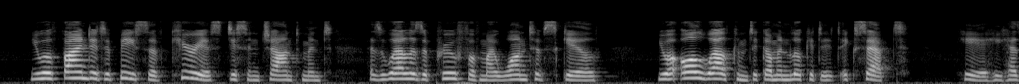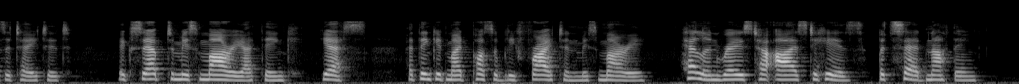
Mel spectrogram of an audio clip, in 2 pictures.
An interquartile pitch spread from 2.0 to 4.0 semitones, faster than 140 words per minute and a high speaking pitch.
Yes: average, 3.3 semitones; average, 170 wpm; high, 220 Hz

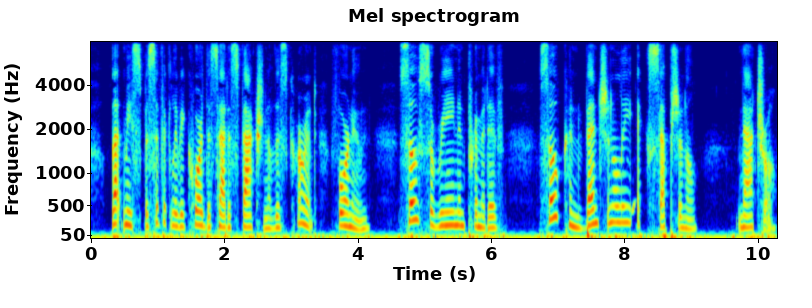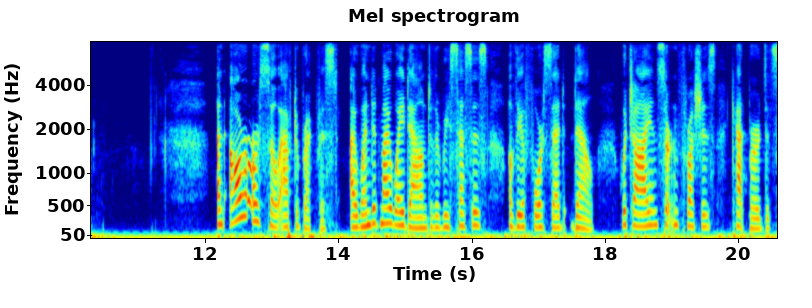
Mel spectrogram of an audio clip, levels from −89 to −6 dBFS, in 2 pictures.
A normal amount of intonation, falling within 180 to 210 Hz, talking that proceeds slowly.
Yes: average, 3.7 semitones; medium, 185 Hz; slow, 130 wpm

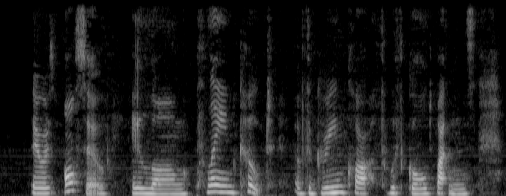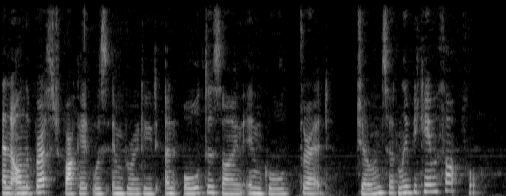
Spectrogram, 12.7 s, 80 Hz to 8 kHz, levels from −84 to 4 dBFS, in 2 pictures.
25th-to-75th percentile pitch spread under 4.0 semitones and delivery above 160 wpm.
No: average, 2.8 semitones; average, 145 wpm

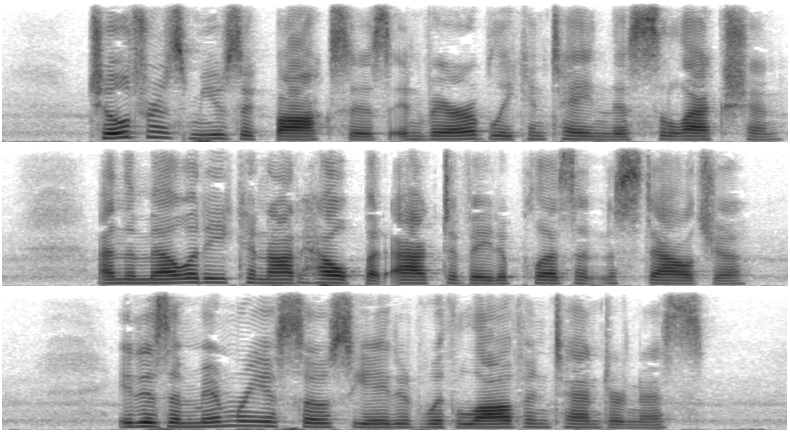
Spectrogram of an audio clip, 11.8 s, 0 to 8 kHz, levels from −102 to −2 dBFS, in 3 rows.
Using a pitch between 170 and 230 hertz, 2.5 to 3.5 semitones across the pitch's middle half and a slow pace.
Yes: high, 190 Hz; average, 2.8 semitones; slow, 130 wpm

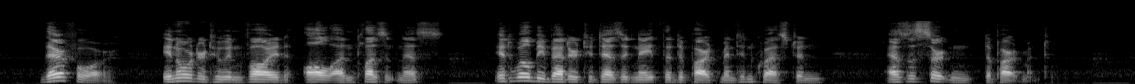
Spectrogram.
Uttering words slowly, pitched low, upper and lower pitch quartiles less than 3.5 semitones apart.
Yes: slow, 110 wpm; low, 115 Hz; average, 3.1 semitones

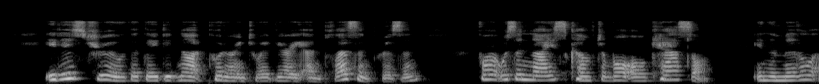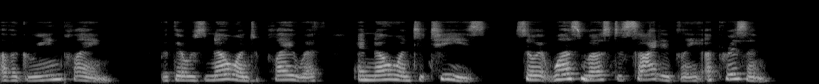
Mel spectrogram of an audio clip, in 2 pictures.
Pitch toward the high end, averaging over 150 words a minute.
Yes: high, 195 Hz; average, 185 wpm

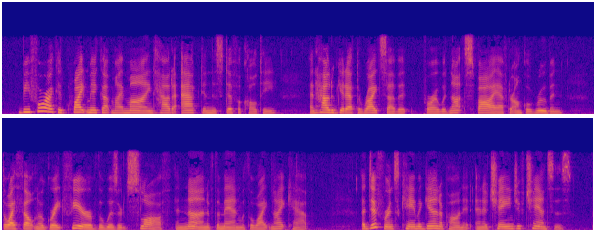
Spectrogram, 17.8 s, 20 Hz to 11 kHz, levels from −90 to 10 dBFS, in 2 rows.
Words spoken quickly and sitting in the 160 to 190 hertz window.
Yes: fast, 210 wpm; medium, 185 Hz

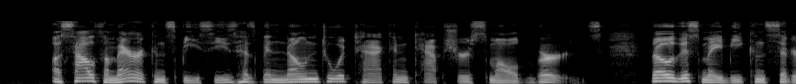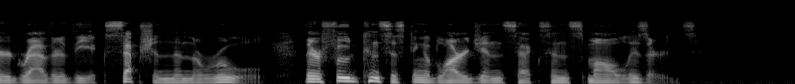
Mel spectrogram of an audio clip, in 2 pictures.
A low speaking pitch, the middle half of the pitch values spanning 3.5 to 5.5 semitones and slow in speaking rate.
Yes: low, 100 Hz; average, 3.9 semitones; slow, 125 wpm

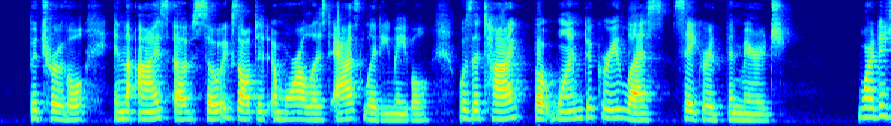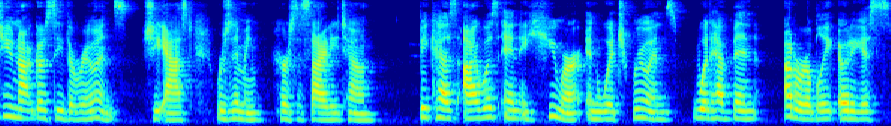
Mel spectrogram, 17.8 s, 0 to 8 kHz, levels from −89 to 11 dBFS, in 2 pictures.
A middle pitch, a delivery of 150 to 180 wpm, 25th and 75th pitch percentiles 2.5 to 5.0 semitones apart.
Yes: medium, 175 Hz; average, 170 wpm; average, 2.9 semitones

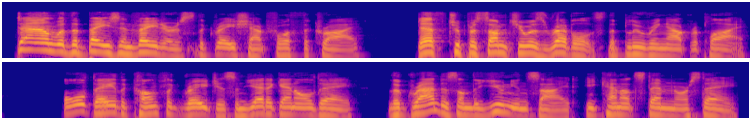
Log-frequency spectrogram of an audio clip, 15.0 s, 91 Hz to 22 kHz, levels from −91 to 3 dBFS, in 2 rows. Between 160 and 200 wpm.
Yes: average, 170 wpm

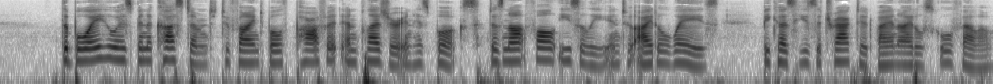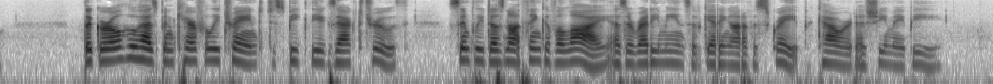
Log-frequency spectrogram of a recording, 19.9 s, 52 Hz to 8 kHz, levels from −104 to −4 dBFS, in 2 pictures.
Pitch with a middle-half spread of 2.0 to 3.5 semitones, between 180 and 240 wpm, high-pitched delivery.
Yes: average, 3.2 semitones; average, 195 wpm; high, 195 Hz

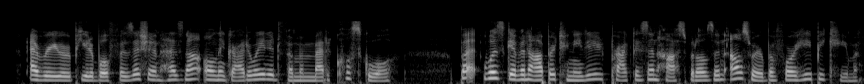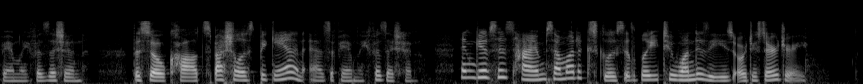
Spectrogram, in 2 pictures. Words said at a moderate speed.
Yes: average, 165 wpm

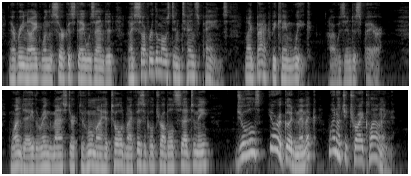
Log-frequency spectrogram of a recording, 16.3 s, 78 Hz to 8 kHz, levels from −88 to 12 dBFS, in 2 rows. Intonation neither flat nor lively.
Yes: average, 3.4 semitones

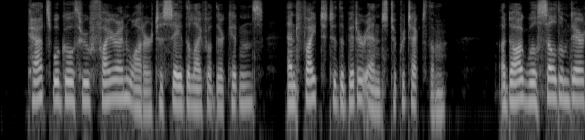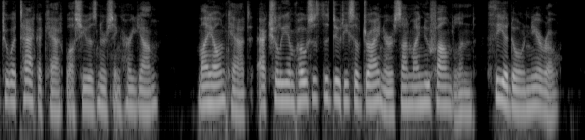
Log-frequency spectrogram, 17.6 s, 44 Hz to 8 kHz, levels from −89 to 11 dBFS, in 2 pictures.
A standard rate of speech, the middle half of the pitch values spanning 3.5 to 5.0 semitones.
Yes: average, 180 wpm; average, 4.1 semitones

